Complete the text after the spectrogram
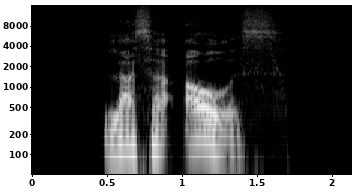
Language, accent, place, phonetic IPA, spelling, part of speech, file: German, Germany, Berlin, [ˌlasə ˈaʊ̯s], lasse aus, verb, De-lasse aus.ogg
- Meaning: inflection of auslassen: 1. first-person singular present 2. first/third-person singular subjunctive I 3. singular imperative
